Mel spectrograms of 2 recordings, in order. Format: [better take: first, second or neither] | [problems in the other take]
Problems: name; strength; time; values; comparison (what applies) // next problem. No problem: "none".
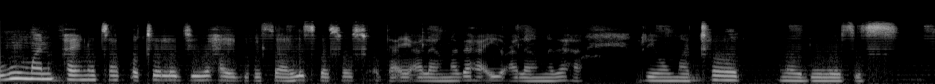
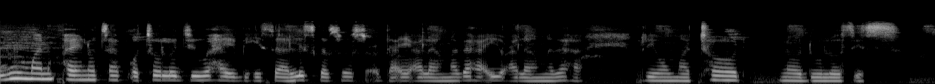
second | noise reduction (neural separator model SepFormer DNS4)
